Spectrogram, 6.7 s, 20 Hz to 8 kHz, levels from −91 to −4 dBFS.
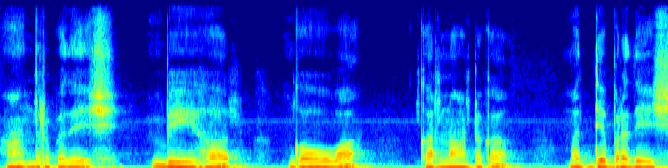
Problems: constant background noise, low volume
